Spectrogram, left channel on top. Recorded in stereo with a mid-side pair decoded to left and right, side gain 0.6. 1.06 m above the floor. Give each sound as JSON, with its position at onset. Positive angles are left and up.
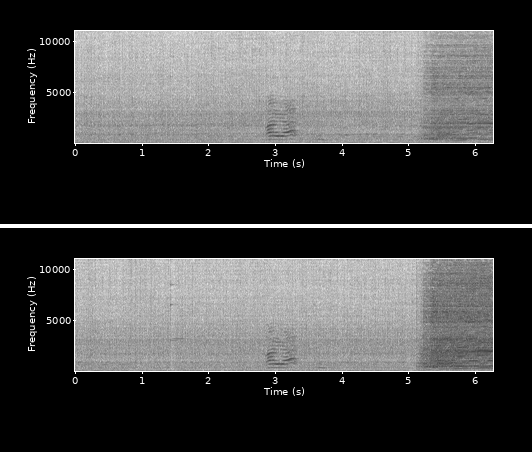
{"t": 2.9, "sound": "a child speaking", "azimuth_deg": 10, "distance_m": 0.6}
{"t": 5.1, "sound": "a blender", "azimuth_deg": -65, "distance_m": 0.6}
